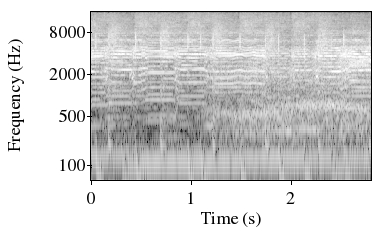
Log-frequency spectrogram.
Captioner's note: fwooooooooosh!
